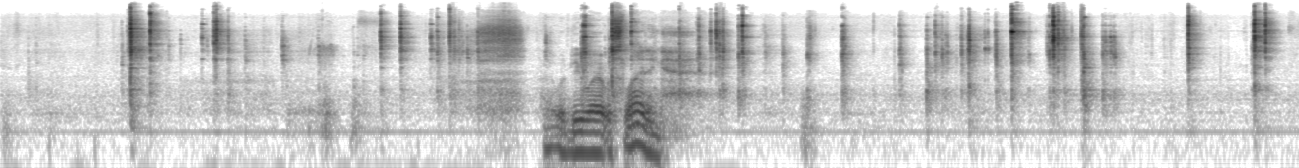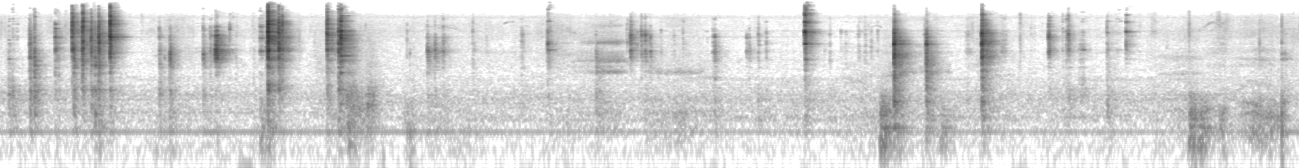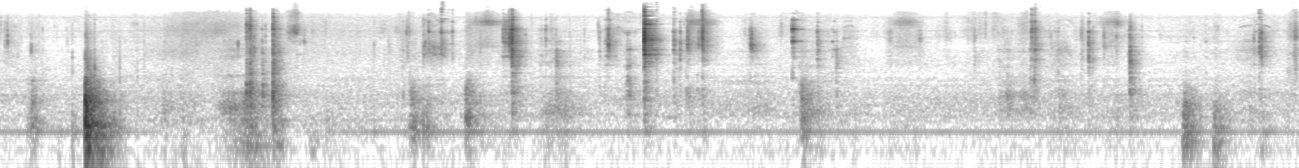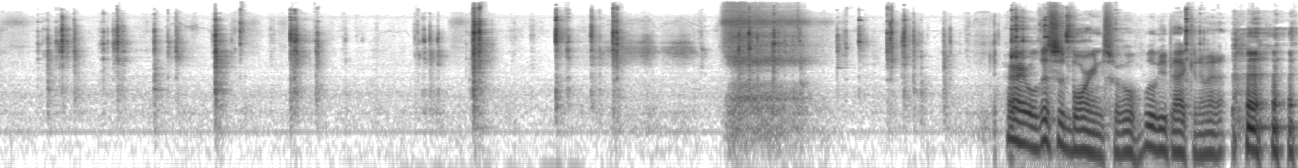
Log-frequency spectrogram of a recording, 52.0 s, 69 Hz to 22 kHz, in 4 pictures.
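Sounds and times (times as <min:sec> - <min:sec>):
small metal parts clinking: 0:01.2 - 0:02.5, 0:03.8 - 0:04.8, 0:05.8 - 0:16.6, 0:19.2 - 0:24.4, 0:39.3 - 0:42.4, 0:43.1 - 0:45.4, 0:47.3 - 0:49.7.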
